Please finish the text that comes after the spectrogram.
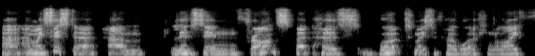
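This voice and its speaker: Older male academic; somewhat high, gravelly voice, halting with many fillers. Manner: halting, many ums and uhs. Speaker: professor. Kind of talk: panel discussion.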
